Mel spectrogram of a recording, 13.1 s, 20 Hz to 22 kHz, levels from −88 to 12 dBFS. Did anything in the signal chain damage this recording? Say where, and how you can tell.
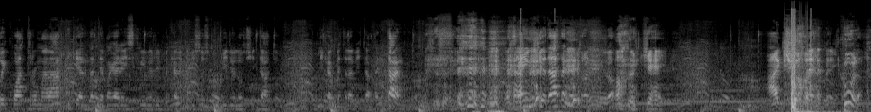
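Yes. There's a short burst of loose connector crackle in the analogue wiring, from about 11.75 to 12.11 s, so roughly a third of a second near the end. You hear it as an irregular scratchy crackle riding on the sound rather than a clean click. That's what a worn or dirty contact does when it gets nudged: the signal path makes and breaks over and over, chopping the audio, and any DC sitting on the line turns each reconnect into a little pop.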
